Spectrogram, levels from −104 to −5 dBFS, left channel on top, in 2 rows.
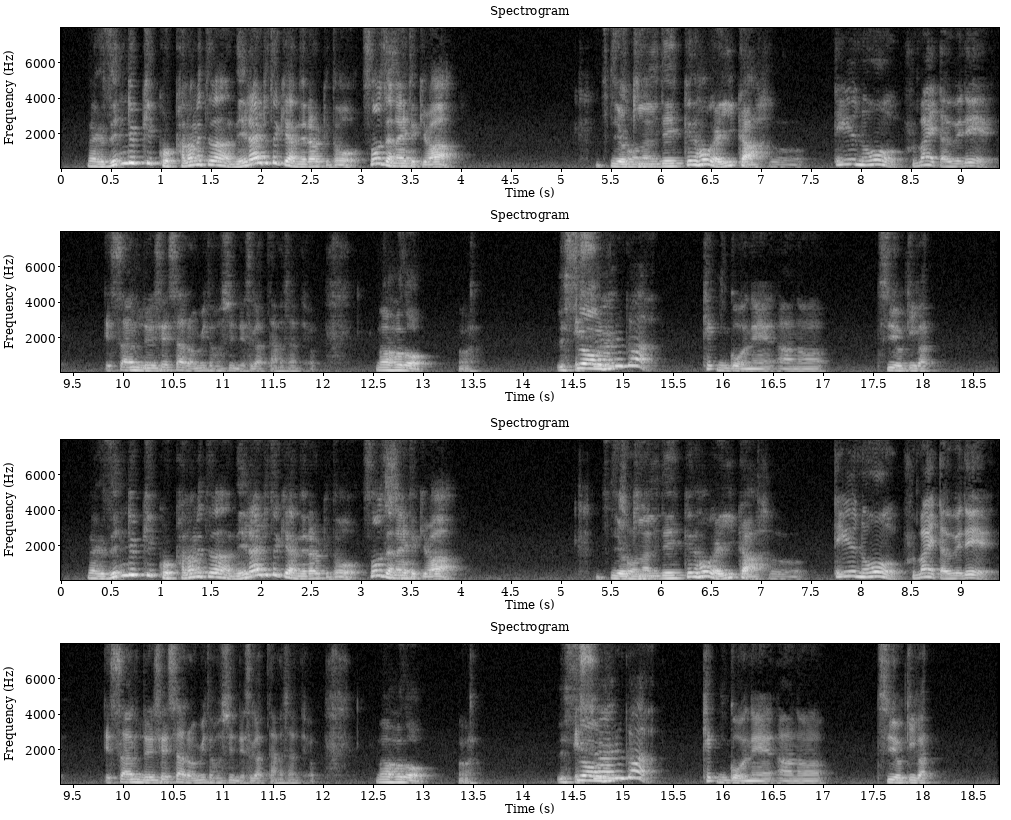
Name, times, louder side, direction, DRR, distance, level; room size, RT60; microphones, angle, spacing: voice 1, 0.3-3.9 5.5-7.1 10.1-10.4 12.5-13.0 14.4-15.0 15.9-16.1, left 1 dB, 25° left, 0.5 m, -25 dB
voice 2, 5.7-6.0 7.1-7.4 7.7-9.3 9.8-12.2 13.4-13.6 14.5-15.3 15.8-17.0 17.6-18.0, right 2 dB, 25° right, 0.4 m, -31 dB
5.2 x 2.2 x 3.3 m
head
